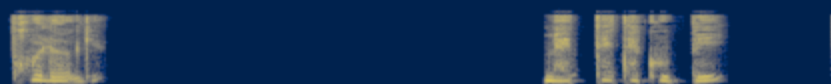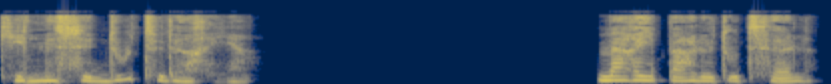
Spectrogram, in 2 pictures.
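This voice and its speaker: A woman narrates a novel in a calm, measured audiobook read. Her voice sits low and mellow with a slightly husky grain. The close studio recording is completely dry. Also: dry recording. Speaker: audiobook reader. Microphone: close studio microphone.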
